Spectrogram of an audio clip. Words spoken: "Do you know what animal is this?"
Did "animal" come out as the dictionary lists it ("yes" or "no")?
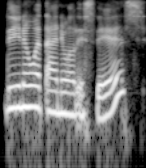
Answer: no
